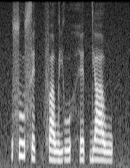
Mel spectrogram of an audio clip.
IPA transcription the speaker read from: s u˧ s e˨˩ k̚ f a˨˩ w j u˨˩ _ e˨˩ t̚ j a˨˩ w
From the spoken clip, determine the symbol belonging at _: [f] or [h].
h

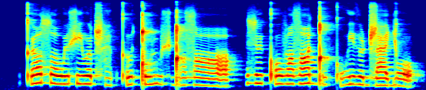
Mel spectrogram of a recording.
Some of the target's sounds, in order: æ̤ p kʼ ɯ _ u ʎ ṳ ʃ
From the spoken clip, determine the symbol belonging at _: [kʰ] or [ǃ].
ǃ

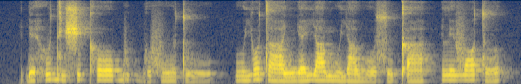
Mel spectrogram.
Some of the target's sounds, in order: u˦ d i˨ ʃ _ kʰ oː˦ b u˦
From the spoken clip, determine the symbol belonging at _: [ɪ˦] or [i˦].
ɪ˦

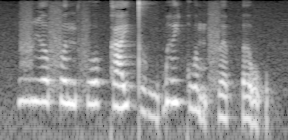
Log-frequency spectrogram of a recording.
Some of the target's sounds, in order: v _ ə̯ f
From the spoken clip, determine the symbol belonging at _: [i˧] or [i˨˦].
i˧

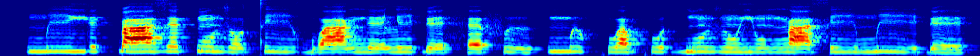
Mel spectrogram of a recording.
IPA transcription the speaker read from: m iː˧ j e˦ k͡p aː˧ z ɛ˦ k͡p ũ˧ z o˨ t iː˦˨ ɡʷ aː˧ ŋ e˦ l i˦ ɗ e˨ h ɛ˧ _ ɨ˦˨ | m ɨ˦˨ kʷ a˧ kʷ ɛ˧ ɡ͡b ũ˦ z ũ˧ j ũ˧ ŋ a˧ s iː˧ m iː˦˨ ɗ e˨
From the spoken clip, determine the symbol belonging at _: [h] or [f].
f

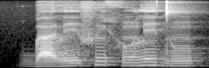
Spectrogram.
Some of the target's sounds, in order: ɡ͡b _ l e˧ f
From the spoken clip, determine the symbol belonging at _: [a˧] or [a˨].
a˨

